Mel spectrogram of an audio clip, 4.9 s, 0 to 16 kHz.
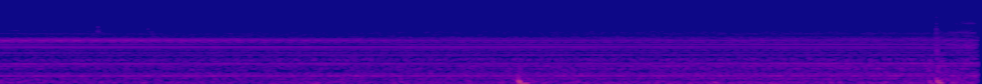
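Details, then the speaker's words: Behringer EPQ304 power amplifier switched on, no music playing and no speakers connected: steady whirring hiss and faint high whine without pause; cooling fans too loud for a quiet room such as a church. "this is even not playing music even without even without speakers this thing is loud"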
